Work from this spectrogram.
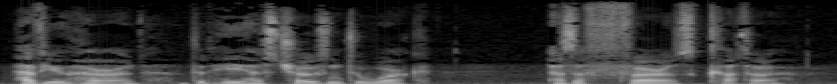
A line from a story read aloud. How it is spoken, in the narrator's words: she said, in a low, mournful voice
